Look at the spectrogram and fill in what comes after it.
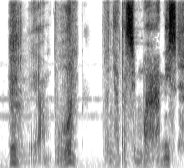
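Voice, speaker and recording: A man uses a put-on character voice that is raspy and soft-spoken, pitched fairly low. He talks at a fairly slow pace with music in the background. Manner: relieved murmur.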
